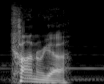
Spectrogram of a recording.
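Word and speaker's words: Khaenri'ah: destroyed 500 years ago kanria I'm glad you said that so I know how to say it conria left over from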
